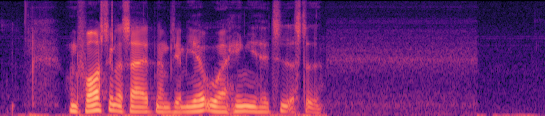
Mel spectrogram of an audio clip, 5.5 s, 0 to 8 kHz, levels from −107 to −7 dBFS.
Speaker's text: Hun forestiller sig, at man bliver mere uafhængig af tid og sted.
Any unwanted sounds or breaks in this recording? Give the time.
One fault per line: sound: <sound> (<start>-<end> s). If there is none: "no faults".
no faults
